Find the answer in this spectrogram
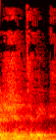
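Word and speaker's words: ሽንት ቤት: Shintbait. Huh? Shint? Bait. Yeah.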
